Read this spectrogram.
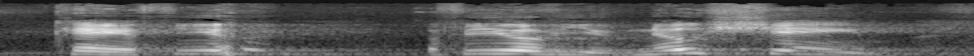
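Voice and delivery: ordinary talk, nothing marked

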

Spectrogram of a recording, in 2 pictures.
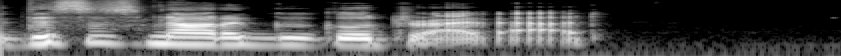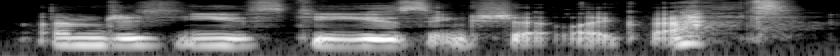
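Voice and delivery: unvoiced soft aside; whispered aside. Real, not acted. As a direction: drop to a whisper. Aside after joke.

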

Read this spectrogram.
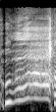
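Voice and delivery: loud, high-pitched imitation scream; crowd's startled yell. Pastor acts out crowd as gorilla charges glass, startled yell. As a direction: imitate a crowd yelling in fright. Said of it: "yelled, like, gasps of air".

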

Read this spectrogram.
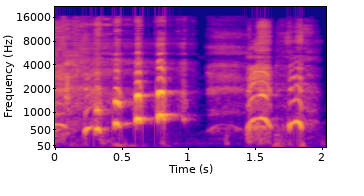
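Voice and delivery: big squealing laugh; loud high laugh. Real, not acted. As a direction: crack up loudly, high. Co-host joking we saved the city.

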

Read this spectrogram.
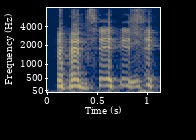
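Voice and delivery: usual speaking voice

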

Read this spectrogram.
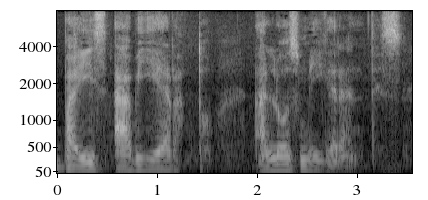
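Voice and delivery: slow mocking whisper. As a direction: breathe the quote out in a sly whisper. Quoting the secretary, mockingly.

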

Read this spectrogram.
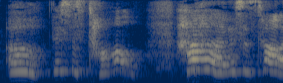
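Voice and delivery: high, drawn-out dawning alarm; mock dread, pitched well up; rising panic. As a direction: re-enact realising how high up you are. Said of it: "I start to panic".

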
